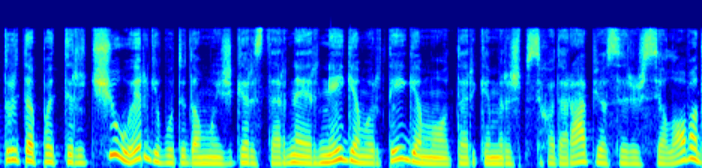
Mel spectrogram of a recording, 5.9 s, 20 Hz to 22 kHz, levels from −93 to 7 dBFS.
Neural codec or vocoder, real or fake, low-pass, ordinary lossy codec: none; real; 10.8 kHz; AAC, 96 kbps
